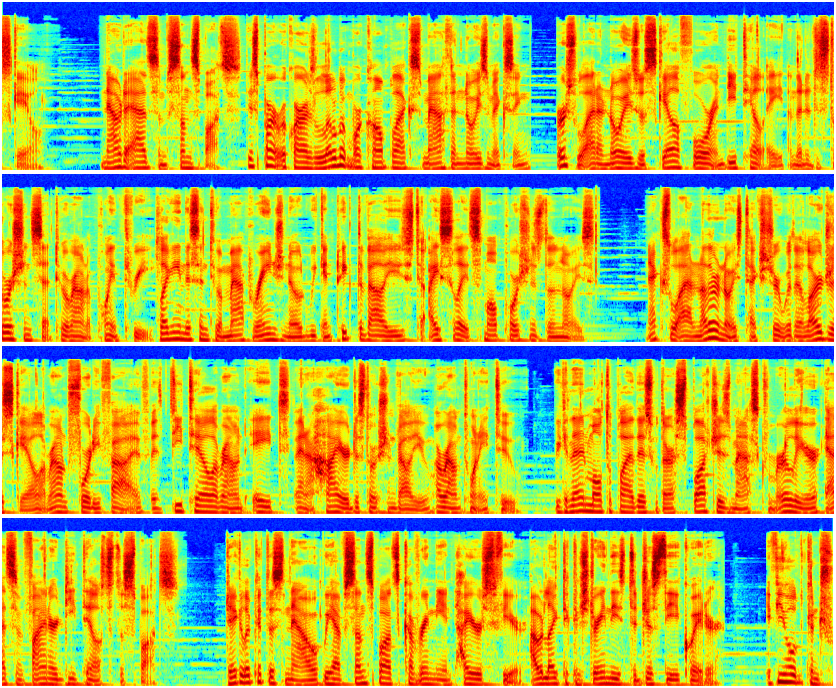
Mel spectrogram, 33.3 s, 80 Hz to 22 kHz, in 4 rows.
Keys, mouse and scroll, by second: 0.4 click, 0.4 middle click, 0.4-1.1 scroll down 2, 0.4 x, 0.6 shift+a, 4.6 click, 7.3 middle click, 7.8 ctrl+shift+click, 8.2-8.8 scroll up 4, 8.8 click, 8.8 shift+a, 11.8 click, 14.6 middle click, 14.6 click, 14.7 shift+d, 15.9 click, 16.9 KP_4, 19.2 KP_2, 20.6 ctrl+shift+click, 22.8 ctrl+shift+click, 22.8 x, 23.7-24.0 scroll up 1, 24.0 shift+a, 28.3 middle click, 28.5 shift+a, 32.6-32.9 scroll down 5, 32.9 middle click, 33.0 middle click, 33.0 click.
